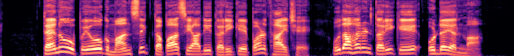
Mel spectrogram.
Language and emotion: Gujarati, neutral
